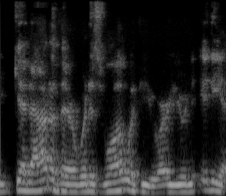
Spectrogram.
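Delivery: normal talking voice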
